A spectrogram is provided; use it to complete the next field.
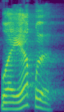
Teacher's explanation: نقلقل القاف فهي من حروف قطب جد مع تفخيمها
